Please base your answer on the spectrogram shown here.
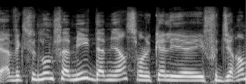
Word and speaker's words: Damiens: Euh Damiens avec un S parce que là-bas on prononce tout avec un S.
